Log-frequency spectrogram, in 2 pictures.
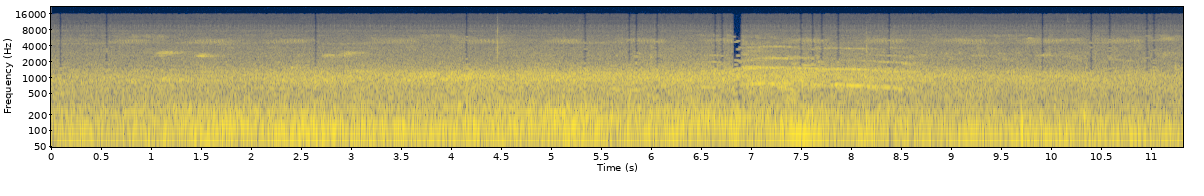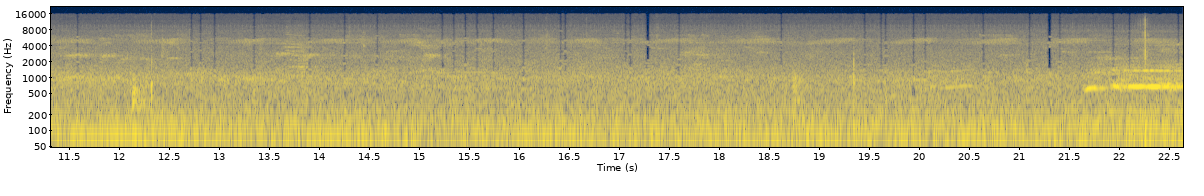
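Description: An insect chirping in a steady train of evenly repeated high pulses, with a rooster crowing faintly about a third of the way through and again, louder, at the very end.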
